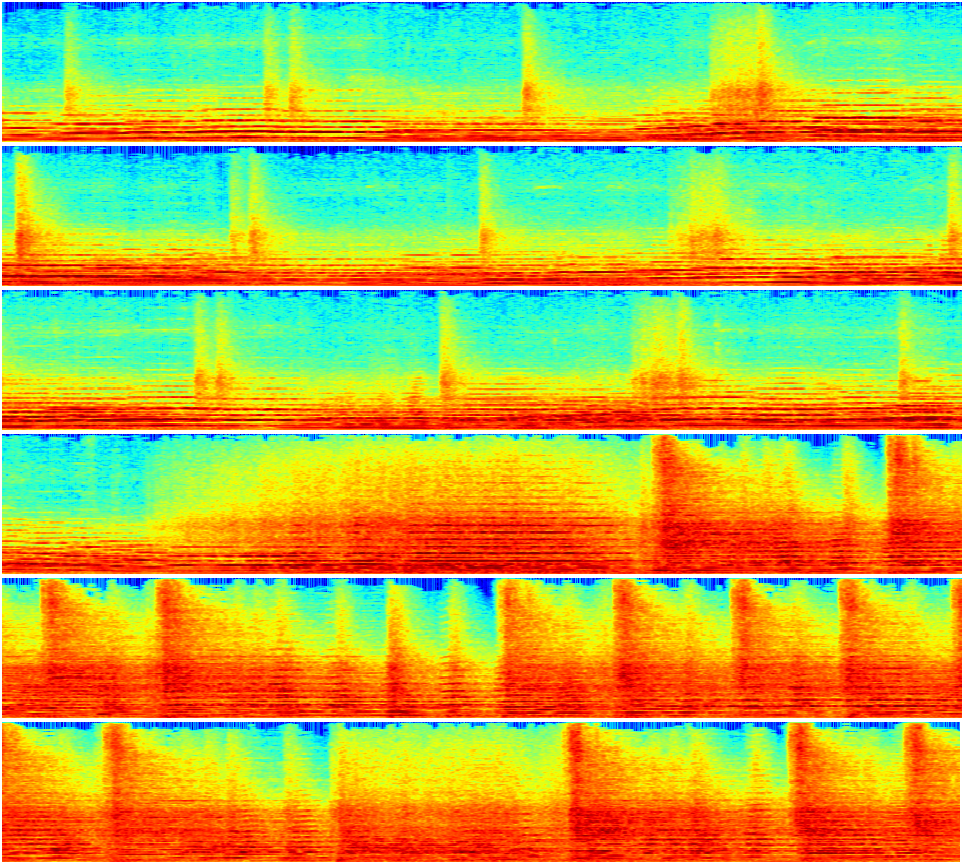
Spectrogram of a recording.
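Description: Wind band playing a Spanish procession march. Brass carries the melody over low brass, with a percussion stroke about once a second. About halfway through, the band swells fuller and brighter, with denser percussion strokes.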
